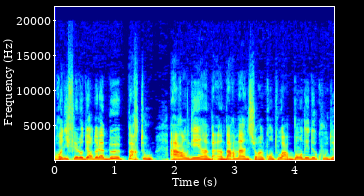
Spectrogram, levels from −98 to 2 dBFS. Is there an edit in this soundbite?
no; 0 cuts

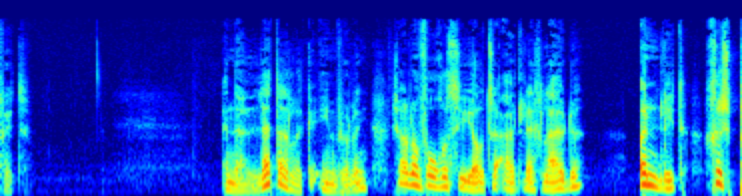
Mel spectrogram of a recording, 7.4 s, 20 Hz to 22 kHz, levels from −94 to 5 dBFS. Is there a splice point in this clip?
no; 0 cuts

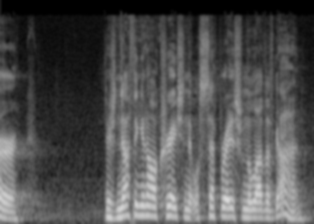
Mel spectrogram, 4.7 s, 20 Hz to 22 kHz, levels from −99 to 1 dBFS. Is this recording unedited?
yes; 0 cuts

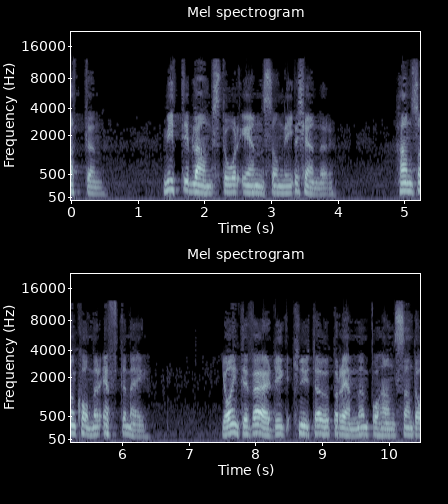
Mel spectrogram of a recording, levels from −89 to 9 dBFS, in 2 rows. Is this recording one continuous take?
no; 3 cuts; at 2.1 s, 3.3 s, 8.5 s

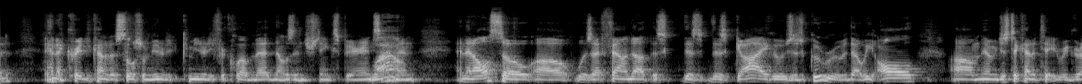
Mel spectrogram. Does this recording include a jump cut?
no; 0 cuts

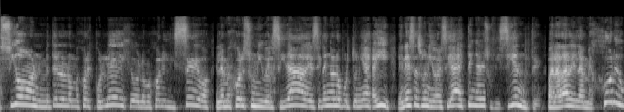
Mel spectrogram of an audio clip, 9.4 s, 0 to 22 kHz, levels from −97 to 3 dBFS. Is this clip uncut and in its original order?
no; 6 cuts; at 3.2 s, 4.8 s, 5.6 s, 5.9 s, 7.3 s, 8.2 s

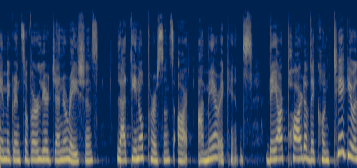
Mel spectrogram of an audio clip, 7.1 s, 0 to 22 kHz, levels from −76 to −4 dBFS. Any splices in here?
yes; 2 cuts; at 2.2 s, 5.2 s

